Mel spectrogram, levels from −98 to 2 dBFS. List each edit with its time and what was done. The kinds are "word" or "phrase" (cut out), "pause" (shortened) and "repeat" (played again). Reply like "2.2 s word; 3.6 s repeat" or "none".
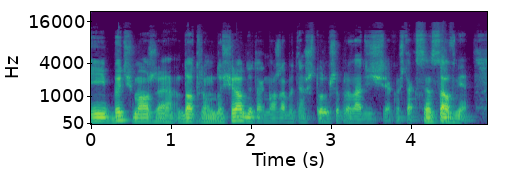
1.6 s word; 2.2 s word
